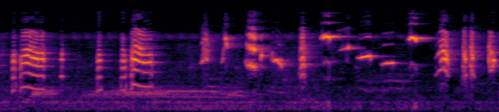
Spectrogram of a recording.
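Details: Long-tailed shrike song packed with mimicked notes, used to teach young shrikes: two harsh rasping chatters open, followed by quick varied chirps and short high whistles in a busy, irregular run.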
